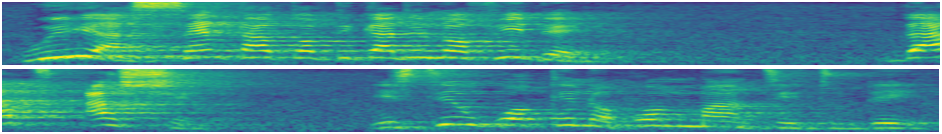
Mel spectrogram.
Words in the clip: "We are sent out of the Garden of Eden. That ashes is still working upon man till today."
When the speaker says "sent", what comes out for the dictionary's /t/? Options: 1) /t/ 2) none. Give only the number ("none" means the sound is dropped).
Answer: 1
